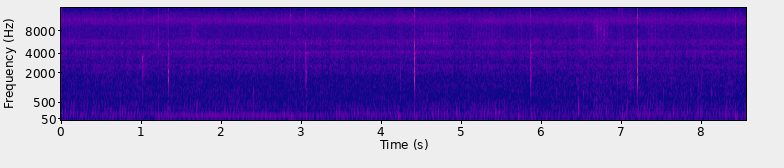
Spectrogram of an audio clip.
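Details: Dutchess the cat purring steadily, a deep, even rumble, while she plays with a water bottle lid, which gives sharp clicks roughly every one to two seconds.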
